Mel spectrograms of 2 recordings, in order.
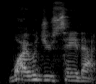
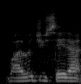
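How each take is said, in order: First: It is said in an odd, jarring tone. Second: It is said in an ordinary, natural tone.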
